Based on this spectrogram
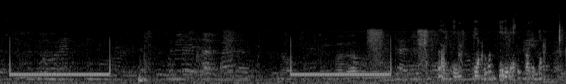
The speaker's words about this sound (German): Lass mich jetzt ganz kurz einen Anruf machen. Einen Anruf.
